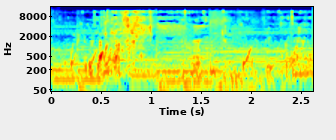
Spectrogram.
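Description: A pig blows bubbles into a puddle of water, making a continuous gurgling, sloshing burble mixed with low snuffly grunts for a few seconds.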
